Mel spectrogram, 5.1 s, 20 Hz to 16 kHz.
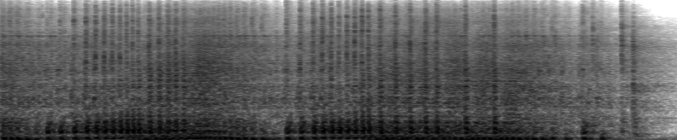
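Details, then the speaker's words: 2003 Polaris Predator 500 single after a compression check and timing adjustment: uneven idle thumping broken by irregular pops and misses. Popping while running persists, and the owner suspects the carburetor, unconfirmed. "yeah, it's still doing the popping thing or whatever. So I mean, that might be carbureted now at this point."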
